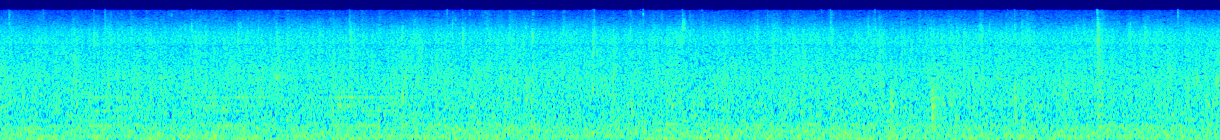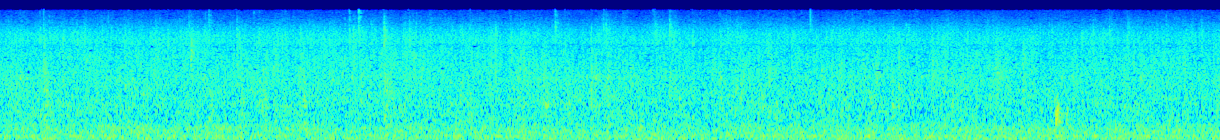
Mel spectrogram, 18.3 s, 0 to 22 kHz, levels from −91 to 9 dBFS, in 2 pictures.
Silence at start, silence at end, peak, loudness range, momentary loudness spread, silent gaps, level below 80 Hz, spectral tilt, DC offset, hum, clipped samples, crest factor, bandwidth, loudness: 0 s; 0 s; -14 dBFS; 1 LU; 1 LU; none; -46 dBFS; -2 dB/octave; under 0.1%; none; under 0.1%; 18 dB; 17 kHz; -31 LUFS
